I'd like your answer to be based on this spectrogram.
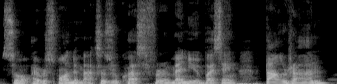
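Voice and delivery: ordinary talk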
